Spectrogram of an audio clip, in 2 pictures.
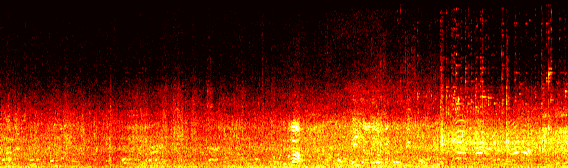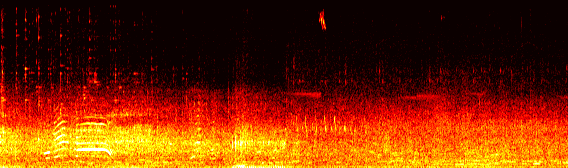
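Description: A crowd of men chatter nearby outdoors.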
